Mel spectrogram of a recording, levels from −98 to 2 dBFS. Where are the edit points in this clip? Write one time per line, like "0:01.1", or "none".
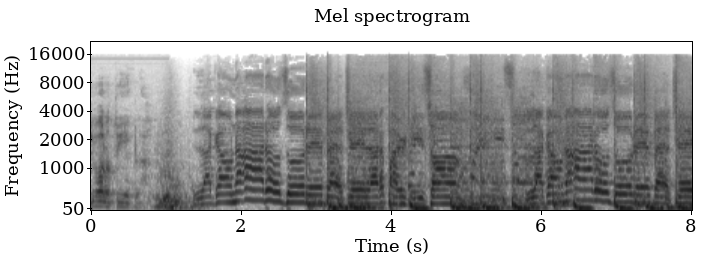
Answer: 0:01.2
